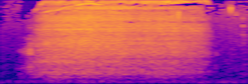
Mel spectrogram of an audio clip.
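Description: A single slow, deep breath in is drawn during a calm relaxation exercise. It is a smooth, airy hiss that swells in, holds steady for about a second and a half, then stops.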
